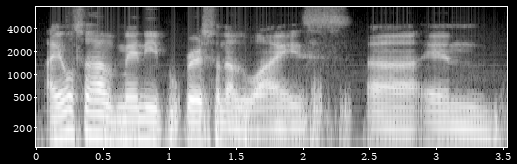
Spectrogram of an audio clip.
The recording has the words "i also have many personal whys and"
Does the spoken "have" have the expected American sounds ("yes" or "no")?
yes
